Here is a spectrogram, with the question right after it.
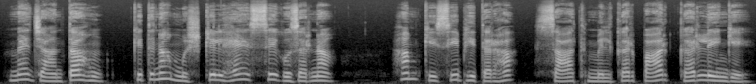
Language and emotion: Hindi, sad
